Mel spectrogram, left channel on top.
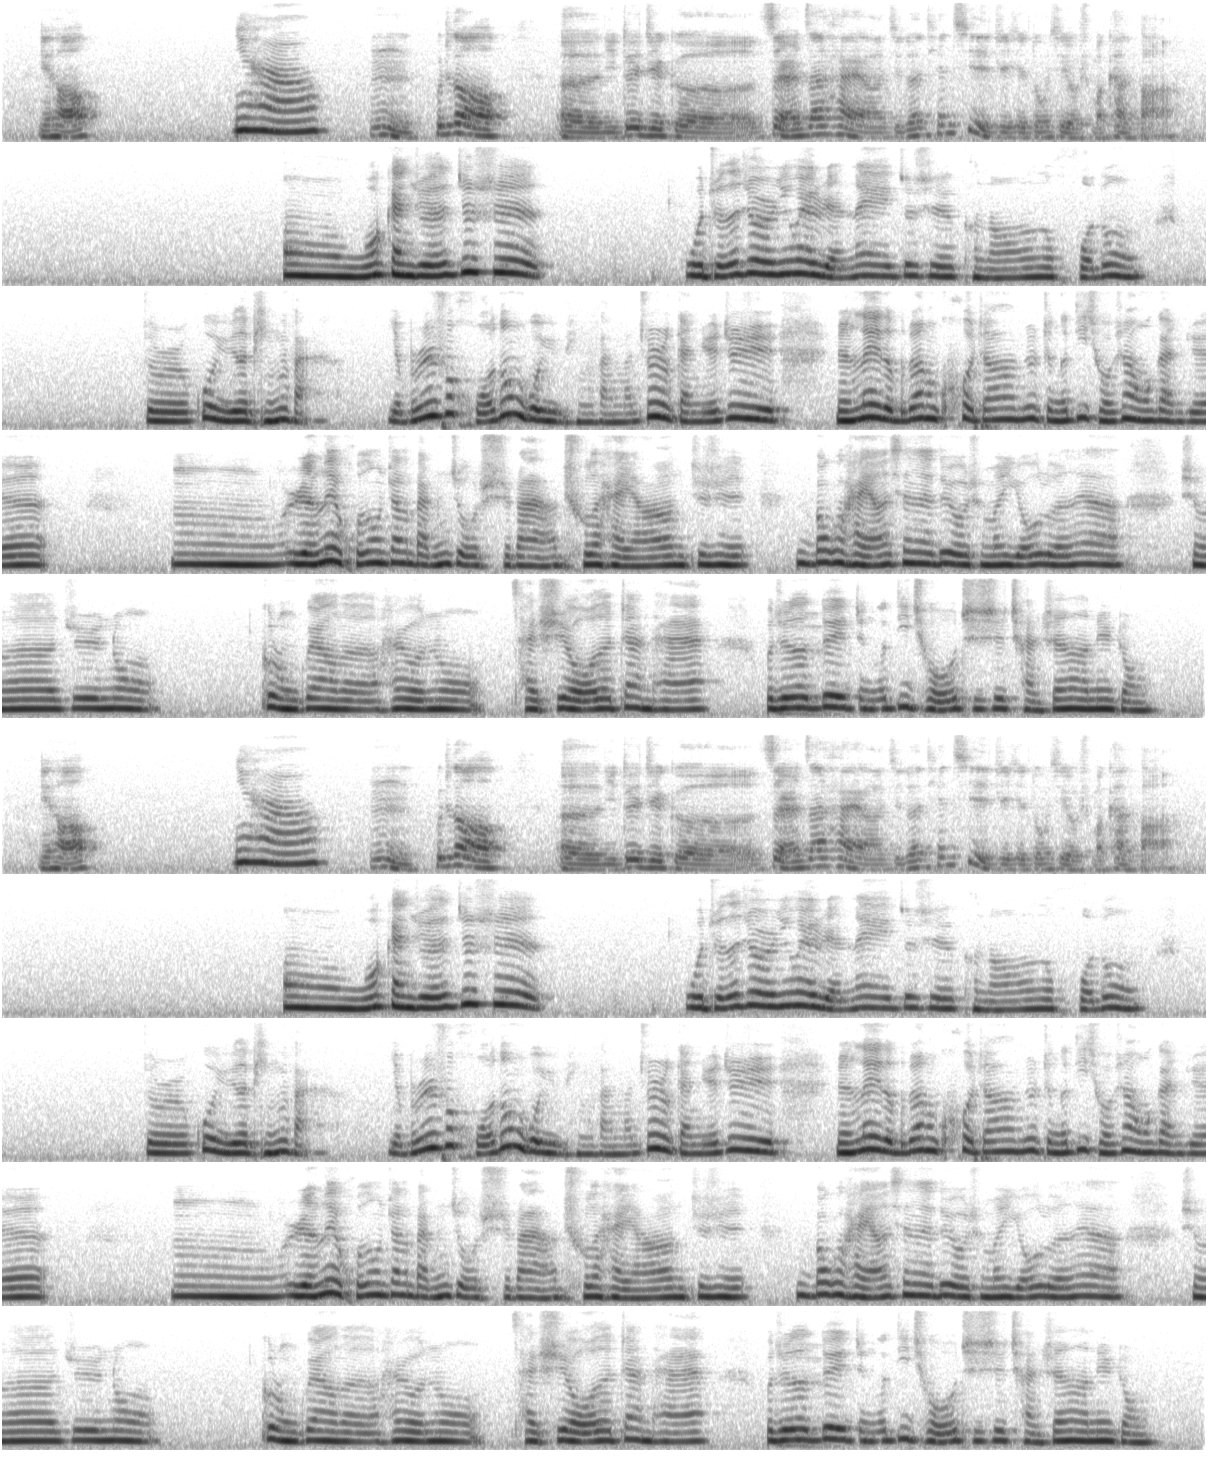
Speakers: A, on the left; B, on the left.
A: 你好，
B: 你好，
A: 嗯，不知道，呃，你对这个自然灾害啊、极端天气这些东西有什么看法啊？
B: 嗯，我感觉就是，我觉得就是因为人类就是可能活动就是过于的频繁，也不是说活动过于频繁吧，就是感觉就是人类的不断的扩张，就整个地球上我感觉嗯，人类活动占了百分之九十吧，除了海洋，就是嗯包括海洋现在都有什么游轮呀，什么就是那种各种各样的，还有那种采石油的站台，我觉得对整个地球其实产生了那种
A: 嗯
